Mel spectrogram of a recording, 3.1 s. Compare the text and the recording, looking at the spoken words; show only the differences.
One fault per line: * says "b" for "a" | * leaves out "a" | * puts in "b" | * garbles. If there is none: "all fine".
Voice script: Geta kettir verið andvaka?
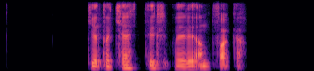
all fine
